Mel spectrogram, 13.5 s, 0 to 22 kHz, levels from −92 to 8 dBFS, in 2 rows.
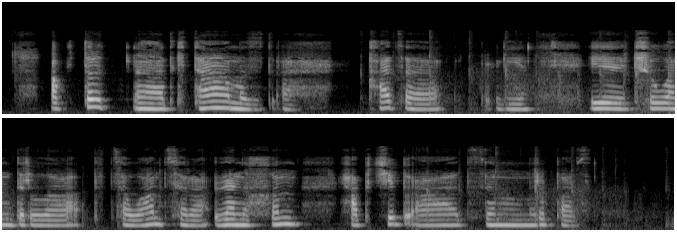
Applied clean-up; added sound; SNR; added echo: neural separator model SepFormer DNS4.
